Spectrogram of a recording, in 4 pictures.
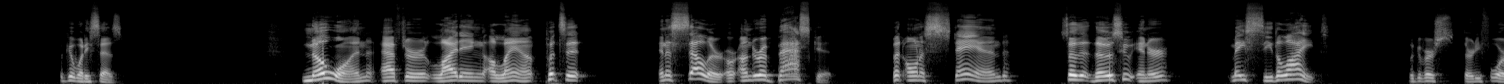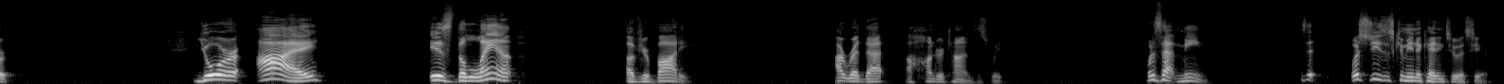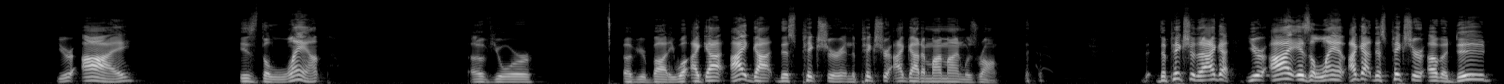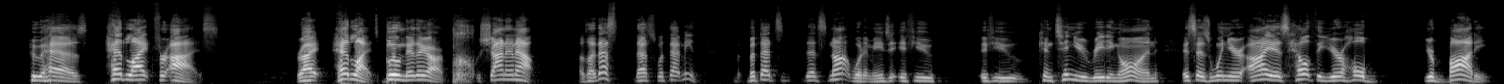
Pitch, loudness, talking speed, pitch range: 170 Hz, -18 LUFS, 155 wpm, 135-205 Hz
